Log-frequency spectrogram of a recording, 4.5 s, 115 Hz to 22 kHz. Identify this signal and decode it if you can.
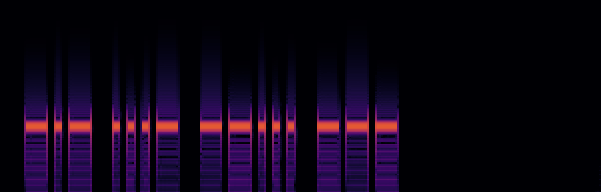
Morse code, heard as a keyed tone, about 22 wpm, 700 Hz. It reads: KV7O
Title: USA Callsign DE Callsign - 4 Characters - 22wpm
